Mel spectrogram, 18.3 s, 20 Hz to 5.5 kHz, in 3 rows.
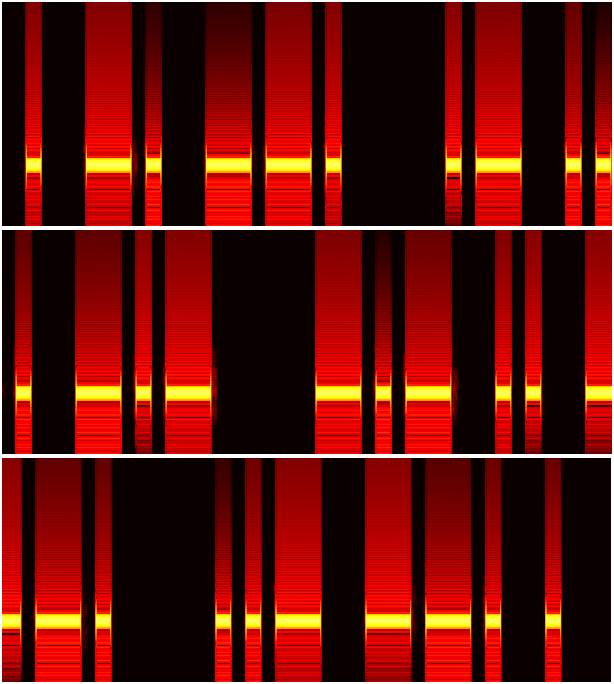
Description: Morse code, heard as a keyed tone, about 8 wpm, 600 Hz. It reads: ENG ASK KIG UGE
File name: Korte ord DK 8wpm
